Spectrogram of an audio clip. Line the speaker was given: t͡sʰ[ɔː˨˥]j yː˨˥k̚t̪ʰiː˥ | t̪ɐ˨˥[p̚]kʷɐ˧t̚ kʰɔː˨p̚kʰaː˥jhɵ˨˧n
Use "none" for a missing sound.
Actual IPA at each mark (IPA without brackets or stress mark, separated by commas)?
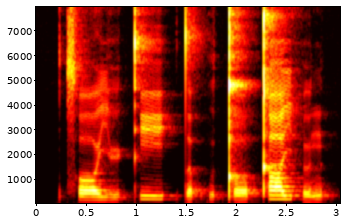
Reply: ɔː˧, p̚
